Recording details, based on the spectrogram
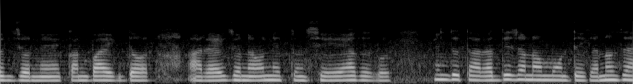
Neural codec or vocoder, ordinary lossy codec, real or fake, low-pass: codec, 16 kHz, 8 kbps, FunCodec, trained on Chinese and English, 25 frames a second; none; fake; none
